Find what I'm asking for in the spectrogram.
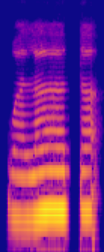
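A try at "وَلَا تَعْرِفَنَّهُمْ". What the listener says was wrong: Lamnya nggak panjang. Wala ta'rifannahum nggak panjang.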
